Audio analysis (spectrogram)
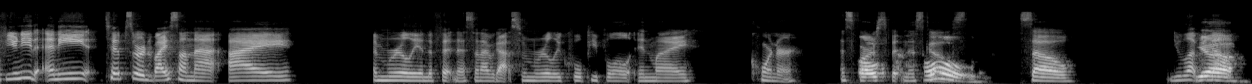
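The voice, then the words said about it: Strong Midwestern American accent. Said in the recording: “that amazing accent ... I'm from the Midwest, born and raised. ... really strong accents”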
